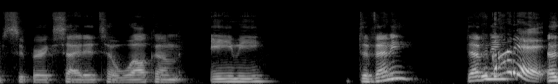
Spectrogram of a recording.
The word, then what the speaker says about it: Devenny: My name's Amy Devenny. Yep, got the pronunciation right.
